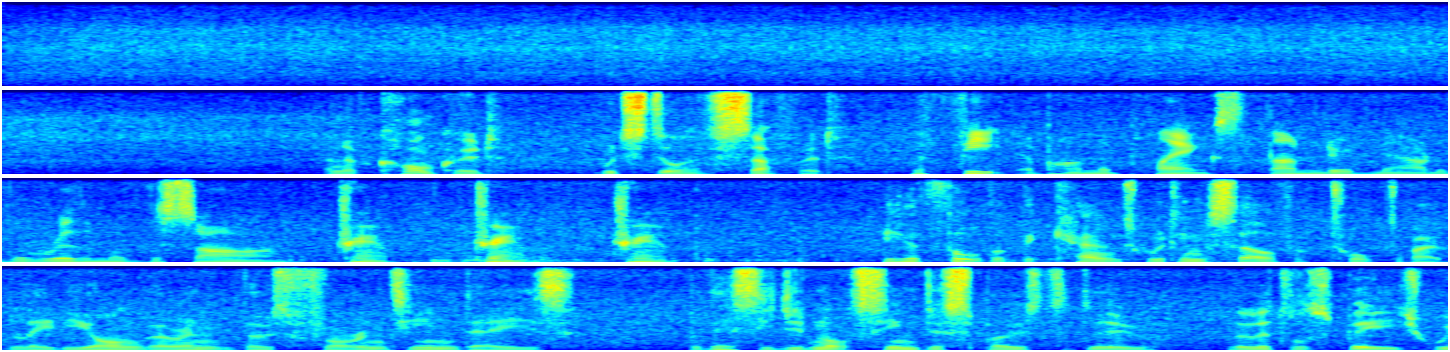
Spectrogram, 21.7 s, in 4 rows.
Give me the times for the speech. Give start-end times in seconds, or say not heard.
6.6-21.6.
